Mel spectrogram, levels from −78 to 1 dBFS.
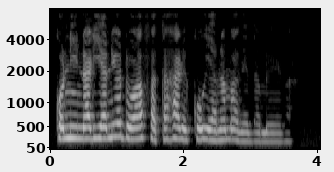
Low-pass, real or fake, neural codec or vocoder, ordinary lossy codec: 7.2 kHz; real; none; MP3, 48 kbps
